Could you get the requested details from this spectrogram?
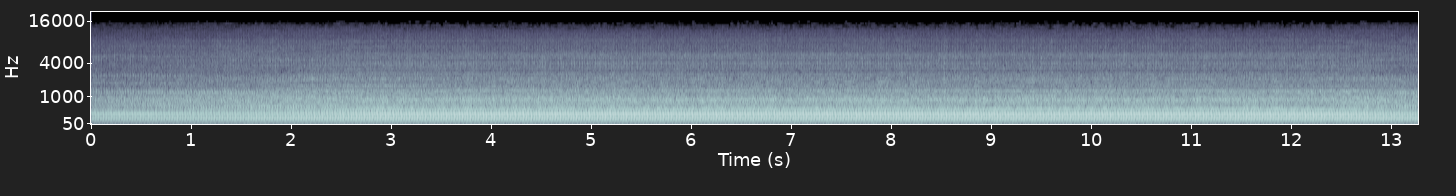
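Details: Energizer eZV2000P gas generator almost running flat out, powering an RV camper, a lithium battery-bank charger and a Lion Energy power station charging at about 700 watts: steady, even drone with firm constant hum, no hunting or misses; healthy under heavy load.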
